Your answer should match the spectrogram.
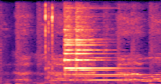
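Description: Intro music with a wavering melody. About a second in, a bright bell chime sound effect rings out and holds for about a second over the music.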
